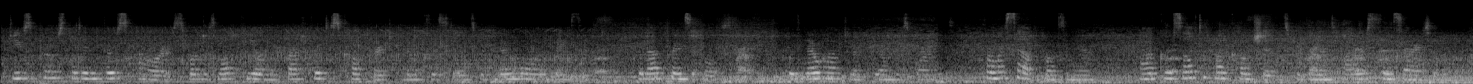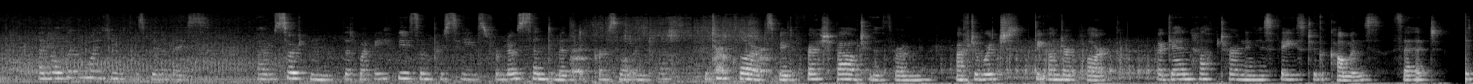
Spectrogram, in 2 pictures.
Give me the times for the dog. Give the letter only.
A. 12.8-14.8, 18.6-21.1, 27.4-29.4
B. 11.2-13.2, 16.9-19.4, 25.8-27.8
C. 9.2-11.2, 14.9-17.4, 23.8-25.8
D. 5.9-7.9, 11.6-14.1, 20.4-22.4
D.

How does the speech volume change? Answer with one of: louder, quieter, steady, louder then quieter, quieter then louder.
louder.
